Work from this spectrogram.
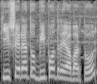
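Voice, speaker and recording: Male actor as young village vendor, high-pitched, eager, obliging, cartoon dub. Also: normal speed, a little mellow, close to an everyday voice. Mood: curious. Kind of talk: Bengali moral cartoon dubbing.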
